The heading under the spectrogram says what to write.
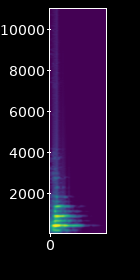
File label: bassoon, A#4; Xsample VOL-6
